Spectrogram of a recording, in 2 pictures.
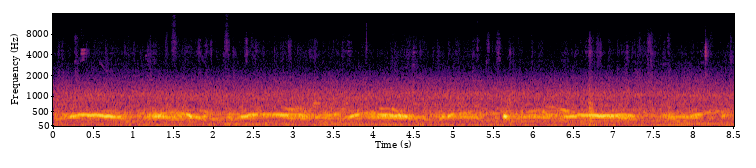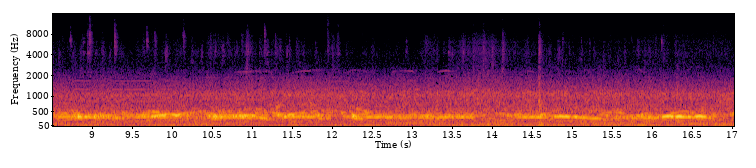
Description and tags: Cooing Doves
What is this I hear? Some kind of dove coop?
bird, cawing, coo, dove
